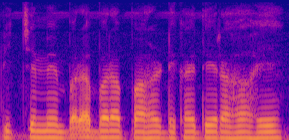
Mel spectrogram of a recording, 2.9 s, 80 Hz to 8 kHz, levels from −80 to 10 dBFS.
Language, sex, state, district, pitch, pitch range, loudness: Hindi, male, Arunachal Pradesh, Papum Pare, 130 Hz, 125-135 Hz, -16 LUFS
